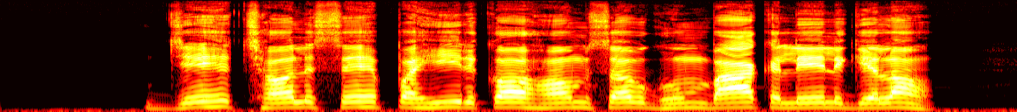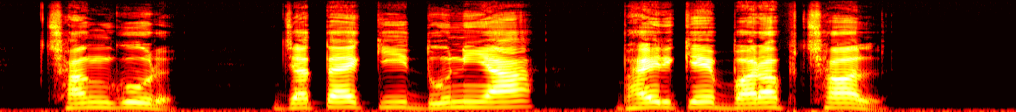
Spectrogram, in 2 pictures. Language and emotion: Maithili, neutral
